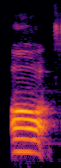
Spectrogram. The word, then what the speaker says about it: AHRT: years ago he joined AHRT Media. Now, have I said that right, Levi? Yeah, exactly right. It's just art with an H.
